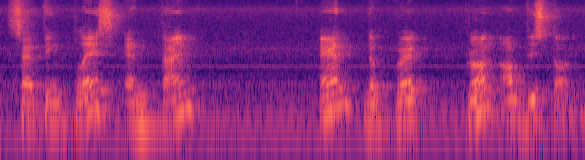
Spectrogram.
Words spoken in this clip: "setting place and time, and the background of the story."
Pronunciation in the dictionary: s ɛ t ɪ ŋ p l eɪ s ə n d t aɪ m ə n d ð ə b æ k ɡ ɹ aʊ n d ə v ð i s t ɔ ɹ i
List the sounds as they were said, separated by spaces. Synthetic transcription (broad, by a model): s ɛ t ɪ ŋ p l eɪ s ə n t aɪ m ə n d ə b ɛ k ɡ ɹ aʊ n ə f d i s t ɔ ɹ i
